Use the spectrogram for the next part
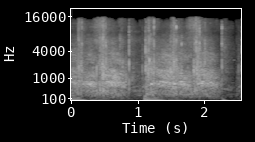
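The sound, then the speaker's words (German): A large crowd of national-conservative supporters in Poland cheers and shouts loudly and continuously, celebrating the Law and Justice (PiS) party's parliamentary election win. A dense roar of many voices with rhythmic surges about once a second, like chanting, with no single speaker audible. “In Polen jubeln die Nationalkonservativen.”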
